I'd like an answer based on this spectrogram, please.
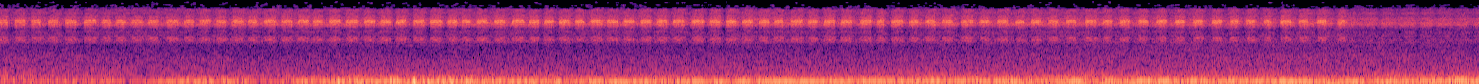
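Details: Cicadas droning in an Italian park, their high pulsing buzz constant from start to end while a steady low rumble of wind and car traffic grows beneath it.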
